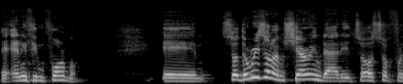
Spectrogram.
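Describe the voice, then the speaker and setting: A man with a Spanish accent speaks at a high pitch and a moderate pace, with ordinary pitch variation. The recording is very clean, with a silent background. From Colombia. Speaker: entrepreneur. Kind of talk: podcast interview.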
